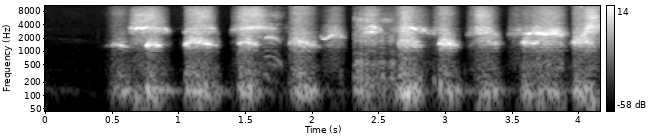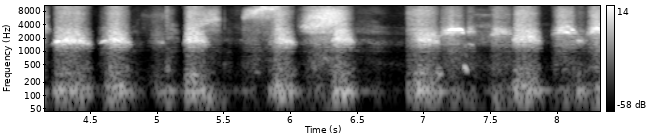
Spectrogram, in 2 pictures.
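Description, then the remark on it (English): Someone tries to whistle a tune but mostly produces breathy, airy puffs, a rapid string of about a dozen short blows with only faint traces of pitch, fairly loud. “I feel like I'm just breathing air.”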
